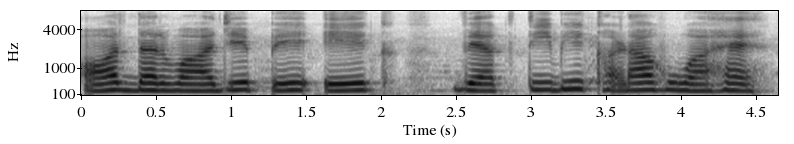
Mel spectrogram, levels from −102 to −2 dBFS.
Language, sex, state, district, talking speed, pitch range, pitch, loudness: Hindi, female, Jharkhand, Palamu, 115 wpm, 230-255 Hz, 240 Hz, -15 LUFS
